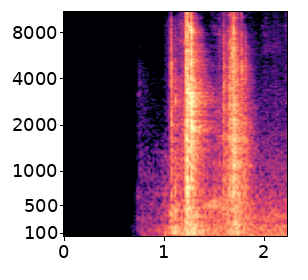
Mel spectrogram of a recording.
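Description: Dead silence for most of the first second, then two sharp clacks about half a second apart, of the kind a door or drawer makes when handled.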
